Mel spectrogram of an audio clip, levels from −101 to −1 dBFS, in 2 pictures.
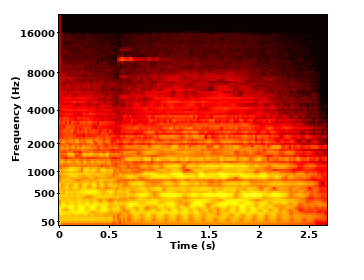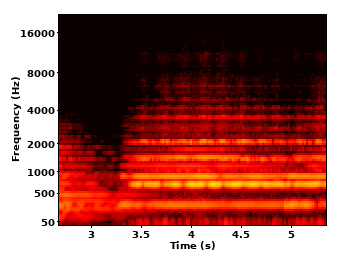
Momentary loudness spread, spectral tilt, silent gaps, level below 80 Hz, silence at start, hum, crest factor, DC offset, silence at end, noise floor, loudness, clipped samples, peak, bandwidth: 17 LU; -7 dB/octave; none; -50 dBFS; 0 s; none; 18 dB; under 0.1%; 0 s; -54 dBFS; -27 LUFS; under 0.1%; -10 dBFS; 11 kHz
